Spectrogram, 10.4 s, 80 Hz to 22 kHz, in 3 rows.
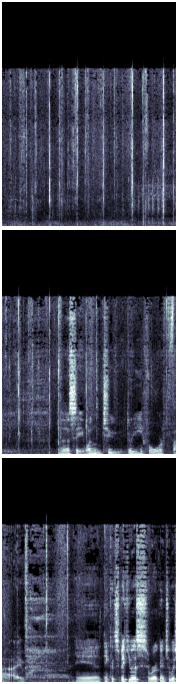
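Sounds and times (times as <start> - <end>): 
playing cards drawn from a deck during a tabletop card game: 0.0 - 5.6
speech: 4.7 - 7.7, 8.4 - 10.4.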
